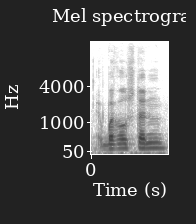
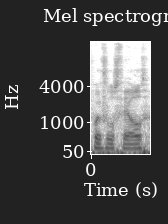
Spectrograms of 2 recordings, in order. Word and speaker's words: Wivelsfield: I always get the pronunciation this wrong. Is it Wivelston? Something like that. Wivelsfield.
